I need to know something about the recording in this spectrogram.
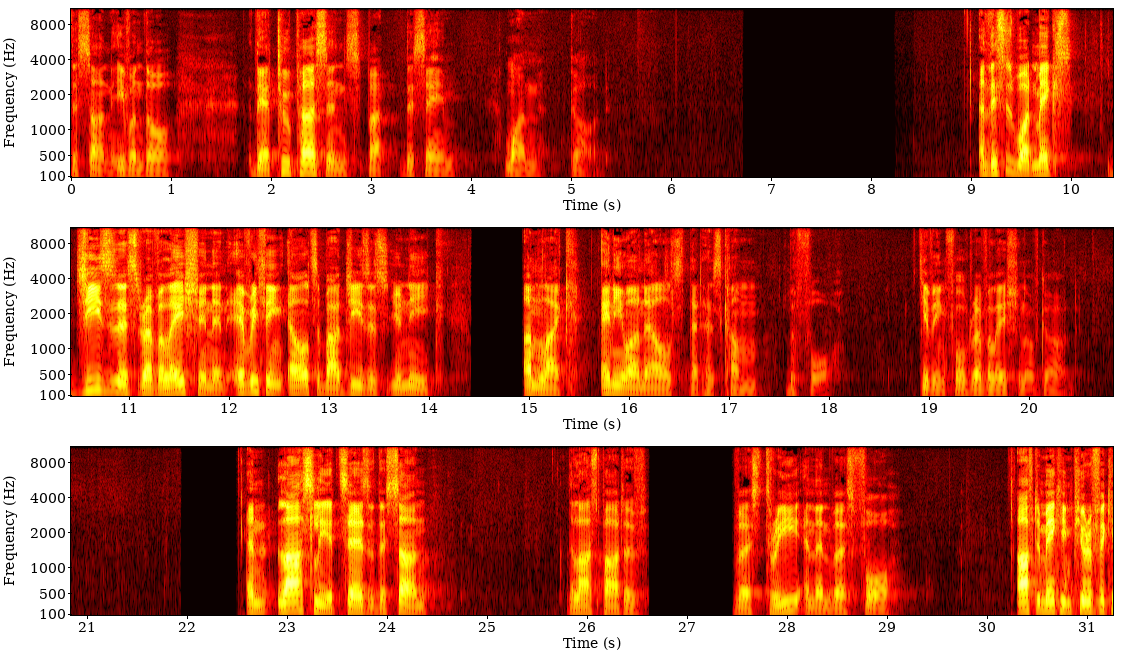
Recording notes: Recorded live at Grace Community Bible Church.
